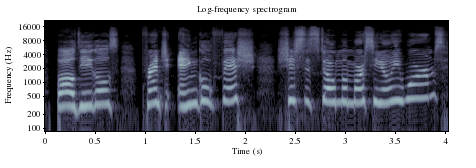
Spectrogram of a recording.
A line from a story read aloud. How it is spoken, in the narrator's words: she yelled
